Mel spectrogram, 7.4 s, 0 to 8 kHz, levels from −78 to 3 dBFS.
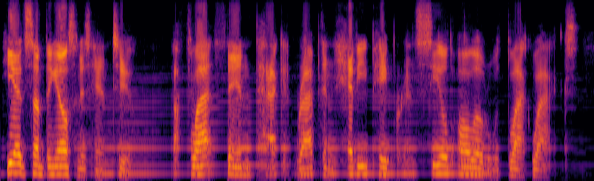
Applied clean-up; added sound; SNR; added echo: neural mask model RNNoise.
